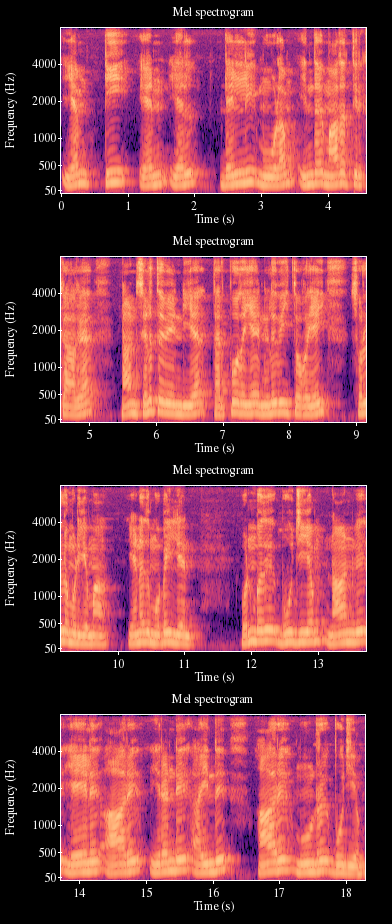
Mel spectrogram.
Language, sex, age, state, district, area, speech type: Tamil, male, 30-45, Tamil Nadu, Theni, rural, read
